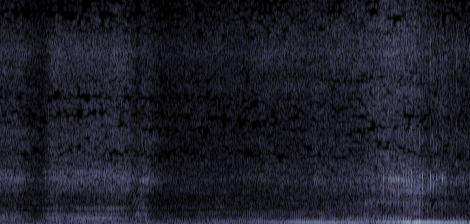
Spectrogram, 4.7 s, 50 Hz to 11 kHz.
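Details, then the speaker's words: Chevrolet Onix 2022, 3-cylinder, after replacing the aftermarket Helper clutch with a genuine GM/LUK one: engine hums evenly at idle while the clutch is pressed and released, with no clicking or rattling; normal clutch operation. "E não tem mais o ruído do câmbio, do que a gente diagnosticou que era um câmbio, né?"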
